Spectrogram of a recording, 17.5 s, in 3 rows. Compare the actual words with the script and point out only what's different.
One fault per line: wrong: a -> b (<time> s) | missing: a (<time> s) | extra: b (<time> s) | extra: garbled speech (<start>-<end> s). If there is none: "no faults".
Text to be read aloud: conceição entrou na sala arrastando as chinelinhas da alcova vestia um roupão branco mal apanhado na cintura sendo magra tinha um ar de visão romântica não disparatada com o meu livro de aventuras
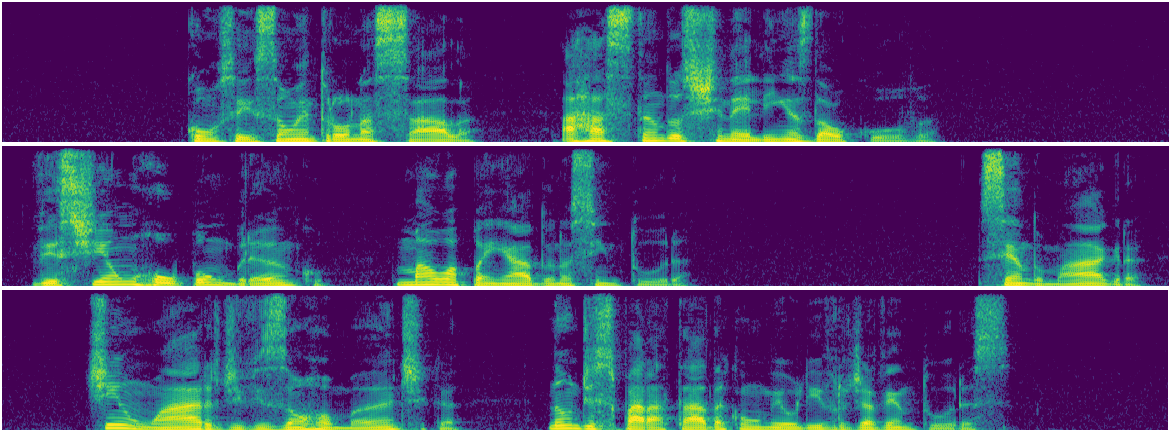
no faults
